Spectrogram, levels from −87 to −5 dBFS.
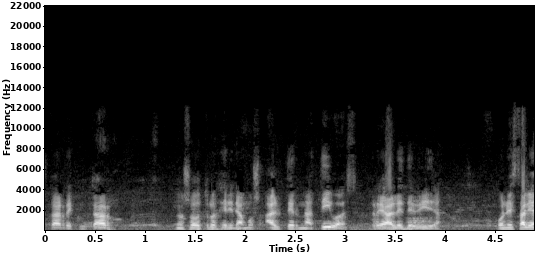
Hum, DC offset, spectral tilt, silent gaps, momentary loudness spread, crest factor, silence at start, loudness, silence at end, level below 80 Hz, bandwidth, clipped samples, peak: none; under 0.1%; -6 dB/octave; none; 10 LU; 20 dB; 0.05 s; -21 LUFS; 0 s; -56 dBFS; 12 kHz; under 0.1%; 0 dBFS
